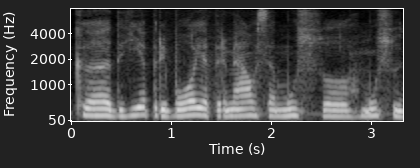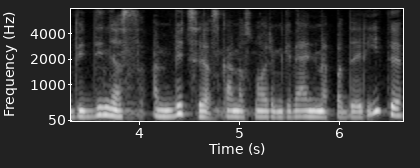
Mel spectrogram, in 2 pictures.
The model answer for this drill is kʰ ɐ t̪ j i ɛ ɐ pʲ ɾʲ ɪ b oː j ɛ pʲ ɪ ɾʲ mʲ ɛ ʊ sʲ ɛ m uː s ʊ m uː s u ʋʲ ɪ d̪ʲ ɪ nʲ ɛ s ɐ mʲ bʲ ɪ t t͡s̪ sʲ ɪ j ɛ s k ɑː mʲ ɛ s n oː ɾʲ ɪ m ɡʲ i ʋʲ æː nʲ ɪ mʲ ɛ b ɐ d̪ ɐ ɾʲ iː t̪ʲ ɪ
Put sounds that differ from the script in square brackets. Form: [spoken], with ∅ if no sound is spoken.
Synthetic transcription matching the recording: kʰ ɐ t̪ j i ɛ ɐ pʲ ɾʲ ɪ b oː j ɛ pʲ ɪ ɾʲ mʲ ɛ ʊ sʲ ɛ m uː s ʊ m uː s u ʋʲ ɪ d̪ʲ ɪ nʲ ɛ s ɐ mʲ bʲ ɪ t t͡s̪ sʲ ɪ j ɛ s k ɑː mʲ ɛ s n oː ɾʲ ɪ m ɡʲ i ʋʲ æː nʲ ɪ mʲ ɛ [p] ɐ d̪ ɐ ɾʲ iː t̪ʲ ɪ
